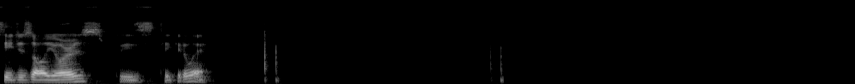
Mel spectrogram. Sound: silence

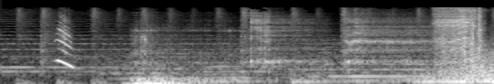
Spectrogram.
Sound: snoring

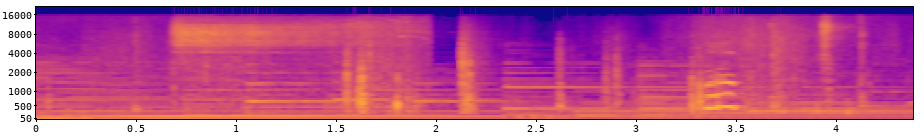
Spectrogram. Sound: imitating sizzling pan

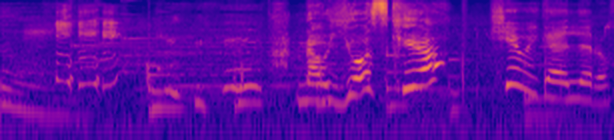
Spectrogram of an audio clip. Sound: humming

